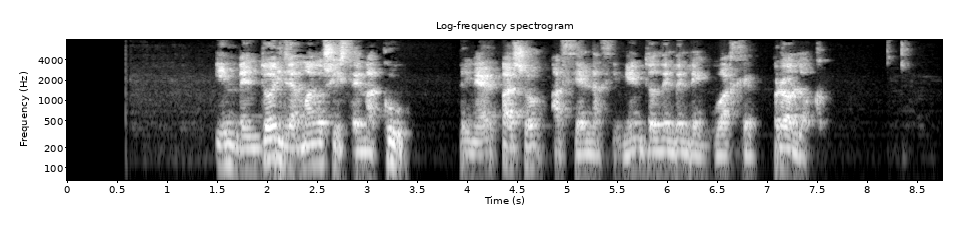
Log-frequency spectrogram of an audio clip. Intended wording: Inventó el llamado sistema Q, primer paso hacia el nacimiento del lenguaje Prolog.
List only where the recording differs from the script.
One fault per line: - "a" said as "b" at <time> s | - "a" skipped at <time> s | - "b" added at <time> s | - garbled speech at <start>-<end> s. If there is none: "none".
- "del" added at 6.1 s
